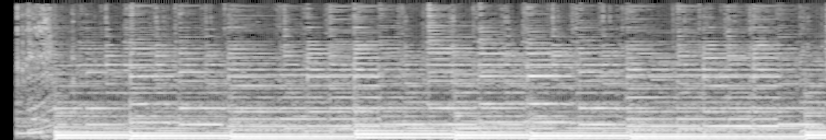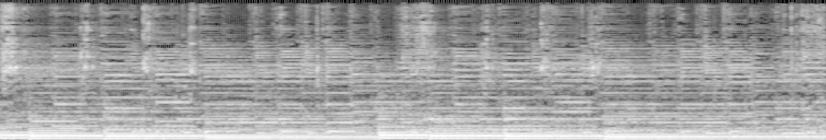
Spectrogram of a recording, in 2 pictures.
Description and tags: i cut this loop from my own song. it recorded with a cheap behringer mic. but it sounds good, enjoy it!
